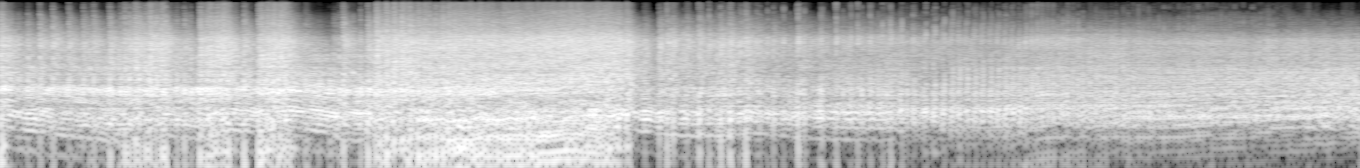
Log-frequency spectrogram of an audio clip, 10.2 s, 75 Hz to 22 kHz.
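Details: Yamaha RD400 land-speed two-stroke after fitting restrictor pills in fuel lines to stop float bowl overfilling: crackly, raspy buzz rising on the throttle, then dropping to rattly steady idle; runs clean with no bogging.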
